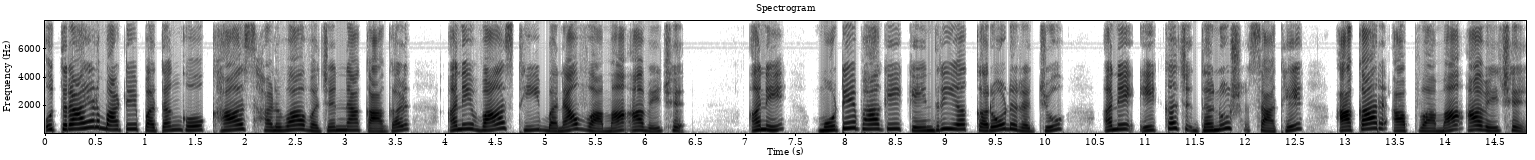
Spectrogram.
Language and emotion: Gujarati, neutral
